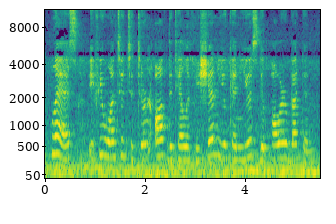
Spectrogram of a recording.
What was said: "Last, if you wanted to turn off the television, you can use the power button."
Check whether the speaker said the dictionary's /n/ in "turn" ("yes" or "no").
yes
